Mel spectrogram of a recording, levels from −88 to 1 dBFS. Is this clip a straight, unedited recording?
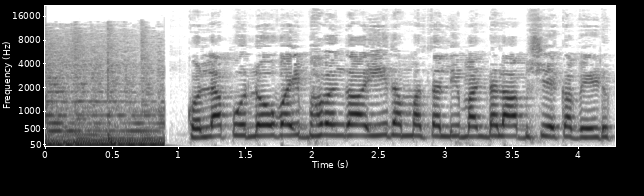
yes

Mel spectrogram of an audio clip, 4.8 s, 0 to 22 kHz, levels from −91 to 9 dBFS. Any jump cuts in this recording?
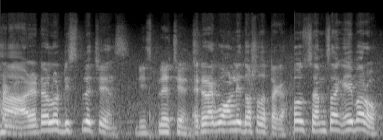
yes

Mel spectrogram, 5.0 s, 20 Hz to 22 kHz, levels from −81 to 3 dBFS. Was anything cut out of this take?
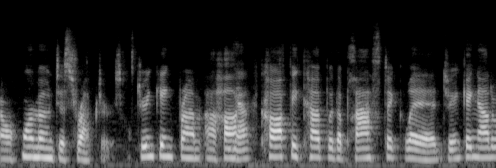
yes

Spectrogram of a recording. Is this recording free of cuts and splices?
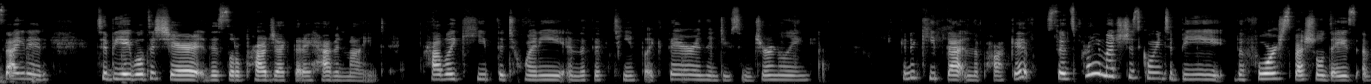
no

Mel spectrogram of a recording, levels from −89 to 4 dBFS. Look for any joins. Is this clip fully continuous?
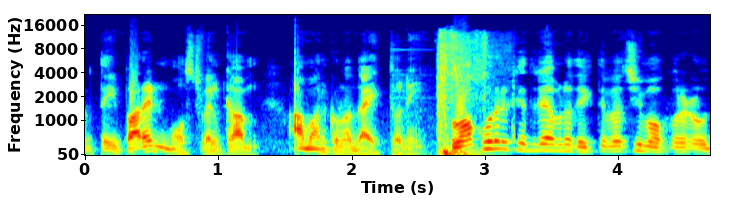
no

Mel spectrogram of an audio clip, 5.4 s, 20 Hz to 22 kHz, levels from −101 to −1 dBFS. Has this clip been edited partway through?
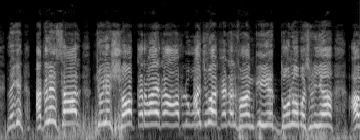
yes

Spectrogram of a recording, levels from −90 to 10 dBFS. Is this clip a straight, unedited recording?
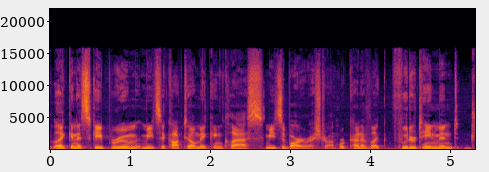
no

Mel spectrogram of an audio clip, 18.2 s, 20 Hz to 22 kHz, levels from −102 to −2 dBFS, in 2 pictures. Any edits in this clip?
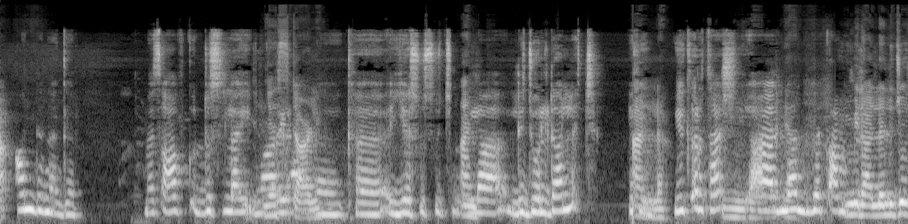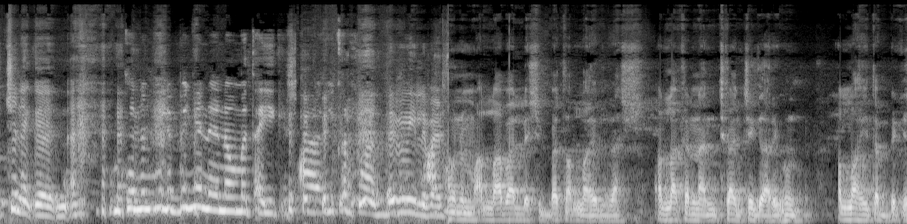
yes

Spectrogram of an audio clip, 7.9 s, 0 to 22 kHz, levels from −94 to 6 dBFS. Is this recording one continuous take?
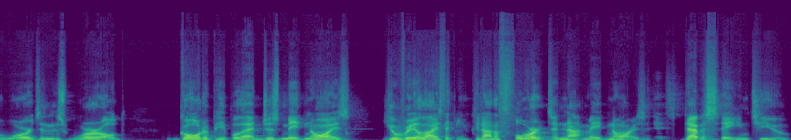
yes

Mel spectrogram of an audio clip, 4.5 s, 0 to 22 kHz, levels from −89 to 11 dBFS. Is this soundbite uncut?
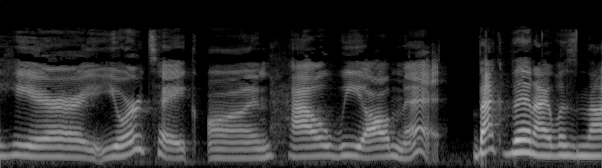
no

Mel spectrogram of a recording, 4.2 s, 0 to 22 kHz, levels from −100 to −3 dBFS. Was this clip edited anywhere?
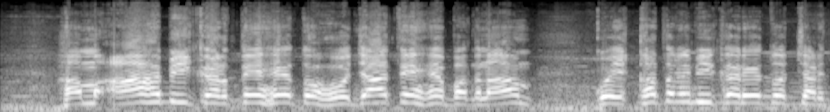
no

